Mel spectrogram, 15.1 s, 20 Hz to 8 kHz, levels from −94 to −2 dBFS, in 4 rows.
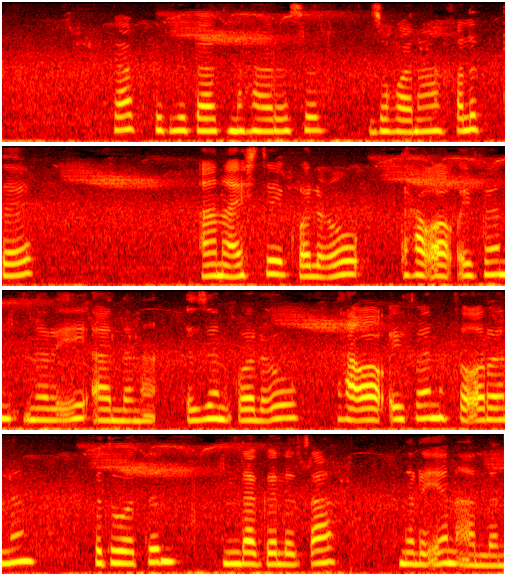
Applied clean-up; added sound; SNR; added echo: none; Bird; 11 dB; none.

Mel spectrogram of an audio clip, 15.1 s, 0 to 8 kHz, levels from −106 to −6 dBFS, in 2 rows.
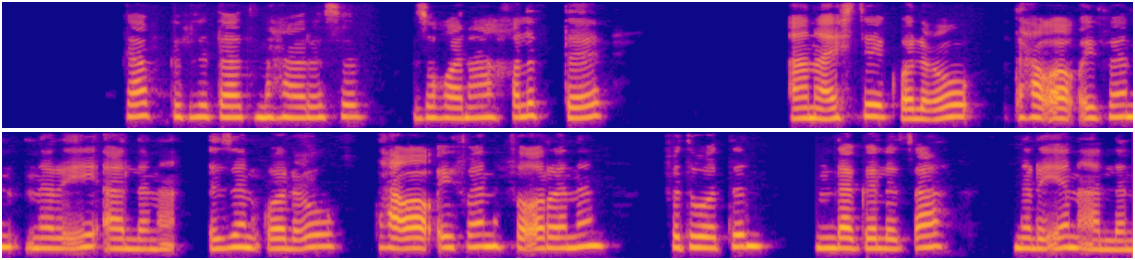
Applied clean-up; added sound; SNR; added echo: none; none; none; none.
